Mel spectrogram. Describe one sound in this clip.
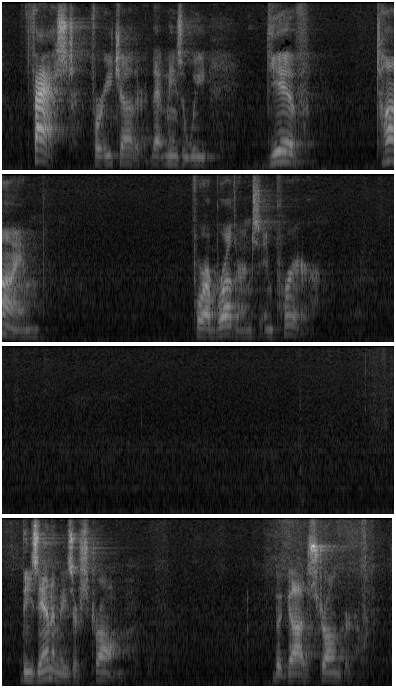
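A middle-aged man preaches forcefully into a microphone, with long pauses, in an echoing hall.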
